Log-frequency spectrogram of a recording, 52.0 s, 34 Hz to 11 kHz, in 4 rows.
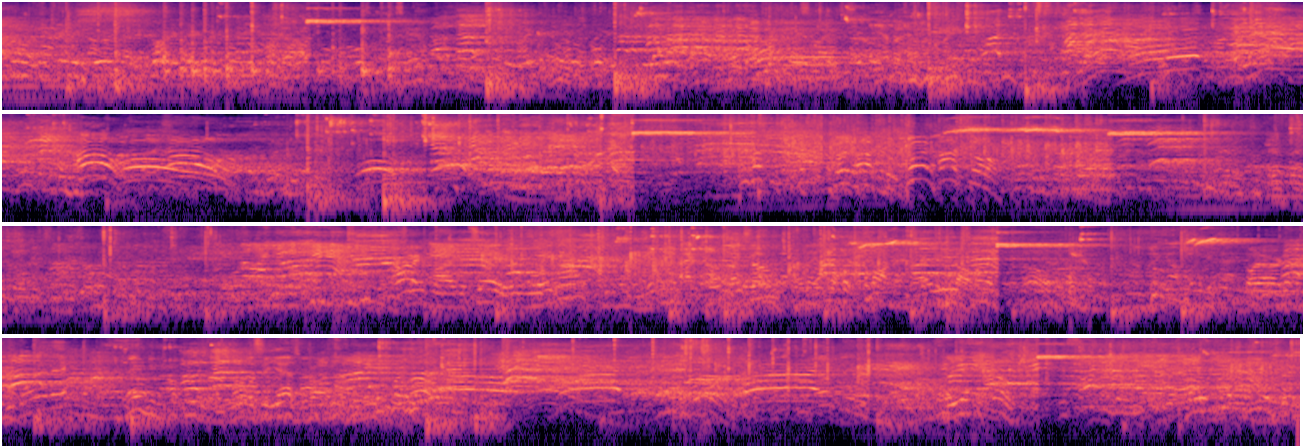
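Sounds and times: referee's whistle: 0:03.0 - 0:04.1, 0:19.2 - 0:20.4, 0:22.4 - 0:25.3, 0:36.0 - 0:37.0, 0:49.2 - 0:50.3
people shouting and cheering: 0:09.9 - 0:15.8, 0:16.6 - 0:25.4, 0:28.2 - 0:36.8, 0:42.3 - 0:52.0.

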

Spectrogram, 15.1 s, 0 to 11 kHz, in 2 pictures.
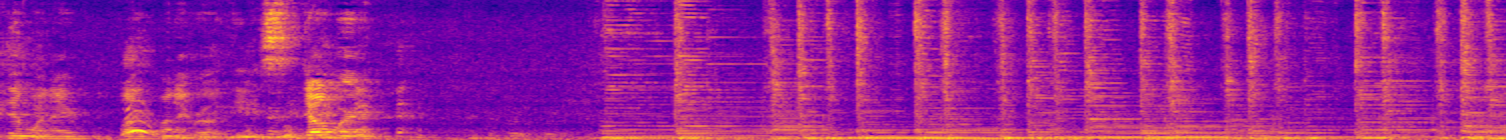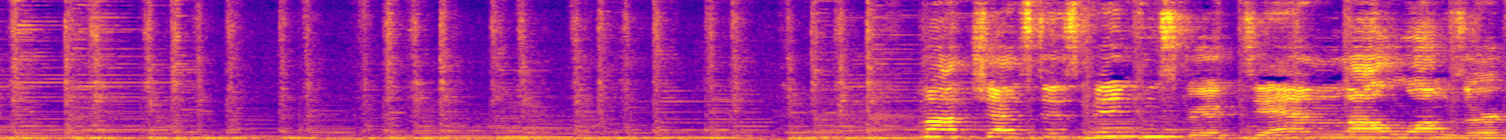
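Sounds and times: acoustic guitar chords: 0:02.9 - 0:15.0.

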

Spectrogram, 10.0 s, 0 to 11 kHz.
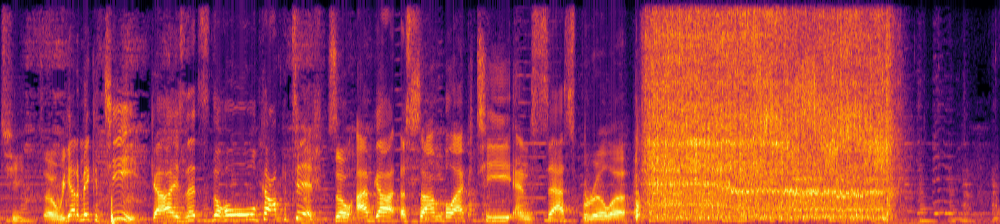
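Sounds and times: blade rasping hard root: 0:06.4 - 0:09.1
food processor motor whine: 0:06.4 - 0:09.1.

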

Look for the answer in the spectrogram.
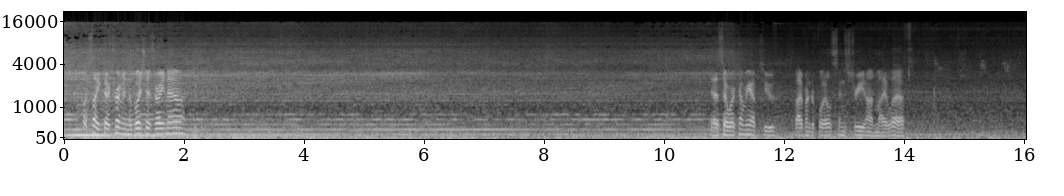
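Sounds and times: hedge trimmer engine running: 0:00.0 - 0:13.9.

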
